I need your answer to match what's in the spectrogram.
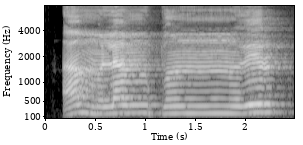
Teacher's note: نون ساکن کے بعد حروف اخفا میں سے ذال آئی ہوئی ہے، اس لیے غنے کے ساتھ اخفا کر کے پڑھیں گے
